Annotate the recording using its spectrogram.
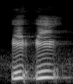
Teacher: इ ई दोनों का उच्चारण स्थान तालू है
